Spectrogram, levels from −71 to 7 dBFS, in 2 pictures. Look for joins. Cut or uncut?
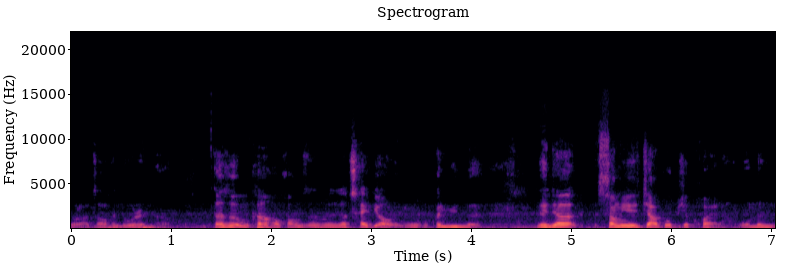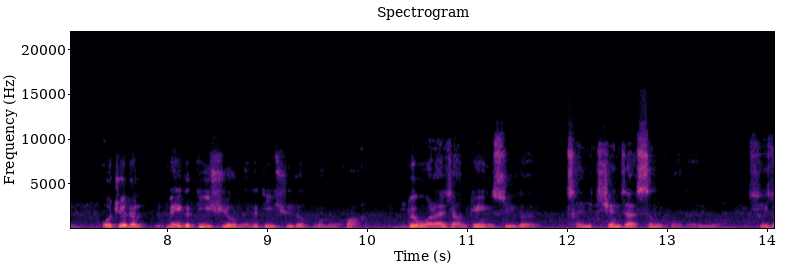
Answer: cut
